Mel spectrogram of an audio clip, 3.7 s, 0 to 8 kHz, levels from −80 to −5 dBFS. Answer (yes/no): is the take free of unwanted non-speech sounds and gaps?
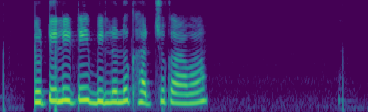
yes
